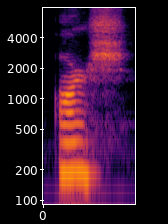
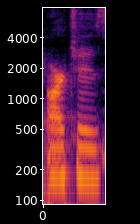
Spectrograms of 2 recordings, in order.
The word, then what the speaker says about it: Arches: are fabriano and I'll say it properly Arch but most people say arches and I'm not the pronunciation police so I'm going to say arches I don't even have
